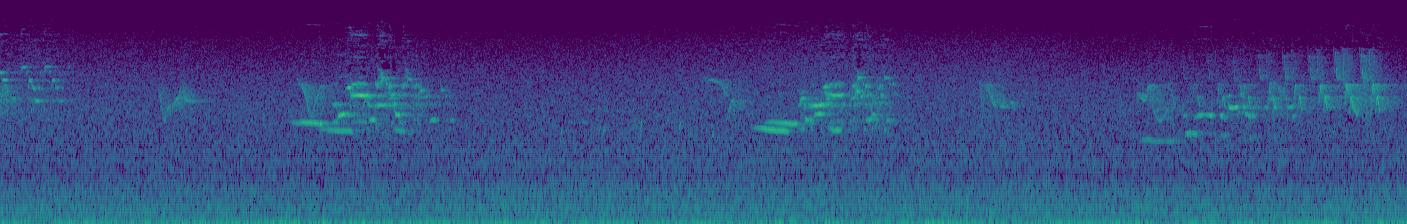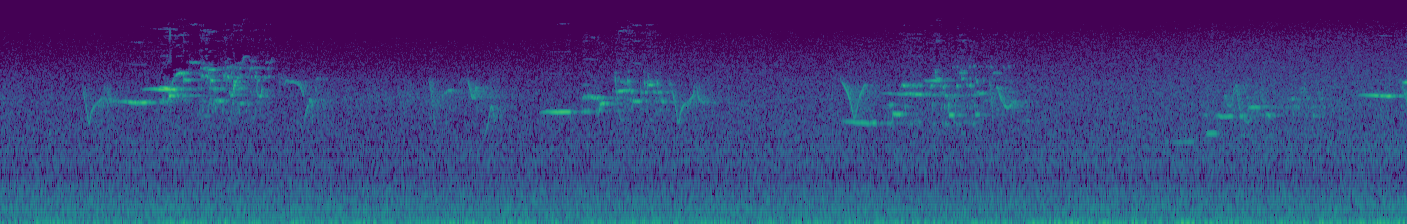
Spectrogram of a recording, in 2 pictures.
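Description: A songbird singing short, intricate phrases of about a second each, one roughly every four seconds, with scattered single bird notes in between. Underneath is a steady, faint hiss of outdoor ambience.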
